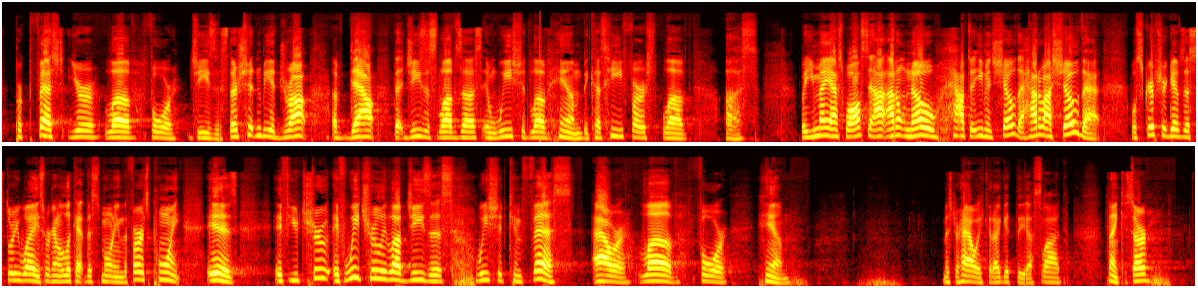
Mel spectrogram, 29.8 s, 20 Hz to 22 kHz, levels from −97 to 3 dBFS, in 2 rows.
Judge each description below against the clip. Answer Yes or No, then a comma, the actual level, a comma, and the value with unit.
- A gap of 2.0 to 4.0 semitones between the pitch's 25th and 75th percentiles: No, average, 5.1 semitones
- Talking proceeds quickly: No, average, 180 wpm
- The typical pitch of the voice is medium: Yes, medium, 170 Hz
